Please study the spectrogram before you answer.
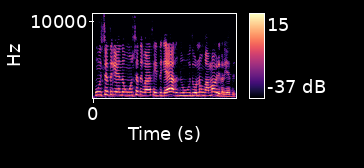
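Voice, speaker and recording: A woman playing a nagging, sharp-tongued mother-in-law in a village family skit, scolding and taunting with quick retorts. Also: very high-pitched.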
